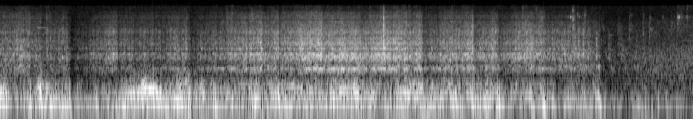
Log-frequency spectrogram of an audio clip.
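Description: A car's engine idling close by with a steady hum, which stops about six seconds in.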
